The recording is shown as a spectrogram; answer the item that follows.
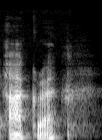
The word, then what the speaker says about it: Acre: In the 1960s, he shows up in Accra, spelled like acre, but that's how you said to say it, Kinga, so I'm saying it that way, Accra.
